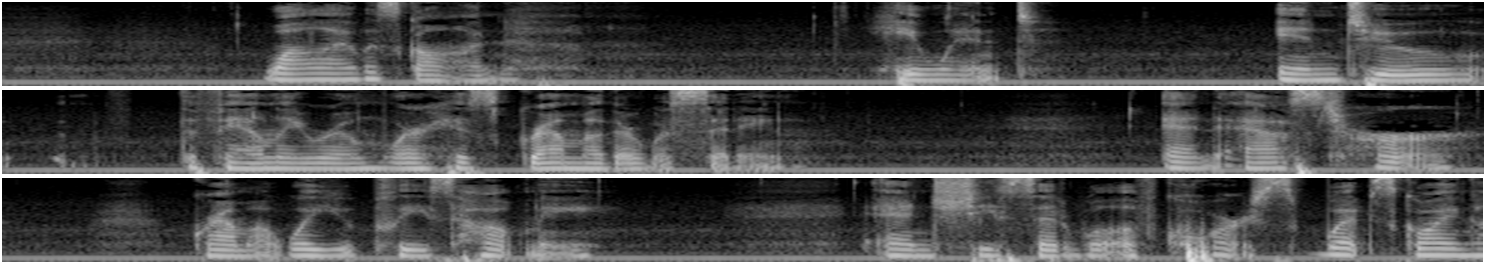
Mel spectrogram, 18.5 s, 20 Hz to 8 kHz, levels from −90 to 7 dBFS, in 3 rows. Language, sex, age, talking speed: English, female, 40-59, 105 wpm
